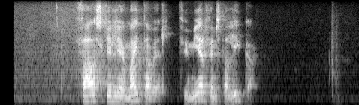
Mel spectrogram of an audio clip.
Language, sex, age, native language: Icelandic, male, 30-39, Icelandic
